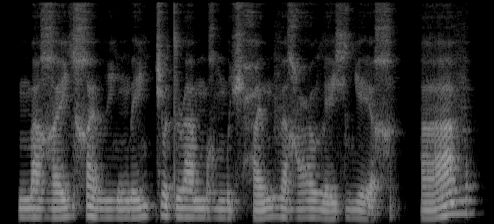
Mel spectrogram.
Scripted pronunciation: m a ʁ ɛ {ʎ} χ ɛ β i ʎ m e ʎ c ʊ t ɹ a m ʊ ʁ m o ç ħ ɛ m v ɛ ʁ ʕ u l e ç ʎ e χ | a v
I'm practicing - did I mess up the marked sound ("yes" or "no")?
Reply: no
